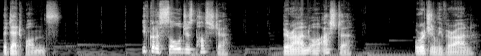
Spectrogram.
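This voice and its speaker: A man acts out a dry, blunt old woman from a dark fantasy tale, in a low register. The old guild leader is terse and unimpressed, with soft music underneath. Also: big pitch swings, unhurried, long pauses. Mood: grave.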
